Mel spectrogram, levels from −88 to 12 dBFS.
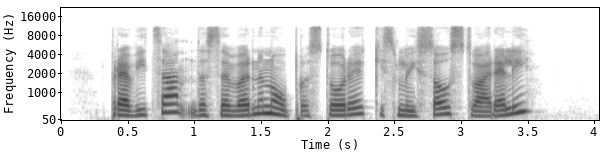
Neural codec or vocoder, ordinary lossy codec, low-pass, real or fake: codec, 24 kHz, 0.9 kbps, WavTokenizer, medium speech release version 2; none; 10.8 kHz; fake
